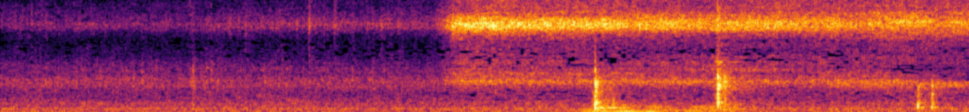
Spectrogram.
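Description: Raw buffalo meat pushed off a plate with a spatula into a pressure cooker of onions frying in oil. About two seconds in, a steady sizzle starts as the meat lands in the hot oil. The spatula knocks against the plate or pot three times.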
